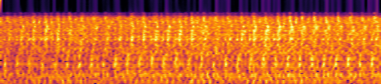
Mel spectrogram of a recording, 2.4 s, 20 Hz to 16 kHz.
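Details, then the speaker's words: 1958 Johnson CD-15 5.5 hp outboard, restored with new coils, carb kit, fuel lines and impeller, still running great in 2012; a quick, even two-stroke putter with no missed beats. Normal idle. "and here it is 2012 and it's still running great so I guess that was quite a good bargain"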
